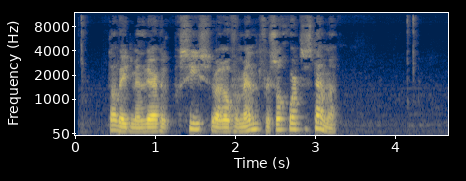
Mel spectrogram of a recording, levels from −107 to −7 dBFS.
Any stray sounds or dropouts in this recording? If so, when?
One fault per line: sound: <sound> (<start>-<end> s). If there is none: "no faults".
no faults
